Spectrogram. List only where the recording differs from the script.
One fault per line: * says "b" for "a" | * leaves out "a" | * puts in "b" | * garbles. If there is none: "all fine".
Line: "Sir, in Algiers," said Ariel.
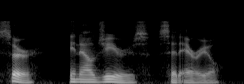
all fine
